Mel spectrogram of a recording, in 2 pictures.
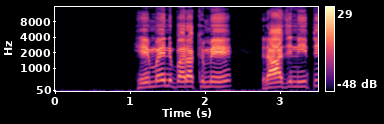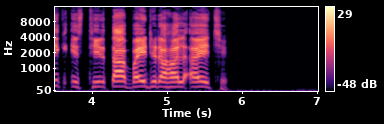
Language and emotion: Maithili, neutral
